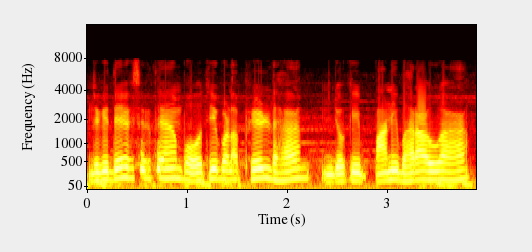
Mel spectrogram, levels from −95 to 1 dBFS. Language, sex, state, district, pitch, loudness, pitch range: Hindi, male, Jharkhand, Garhwa, 160 Hz, -13 LUFS, 145-175 Hz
